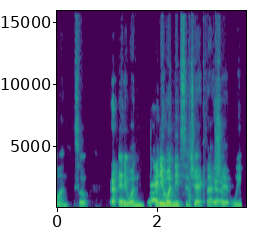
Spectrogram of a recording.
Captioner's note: laughs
